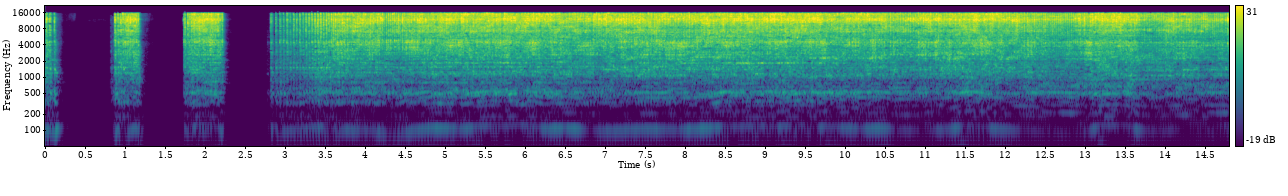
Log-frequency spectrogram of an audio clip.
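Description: Ridgid compact cordless impact gun with a 22 mm socket, driven clockwise on the spare wheel hoist to wind its cable up and raise the spare tyre: three short trigger bursts, then one long continuous run from about three seconds in.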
